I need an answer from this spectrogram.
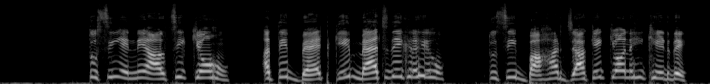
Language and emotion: Punjabi, angry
